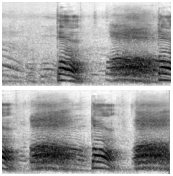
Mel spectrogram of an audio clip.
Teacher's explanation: يبقى في صفتين قوة، صفة استعلاء اقصى اللسان، واطباق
